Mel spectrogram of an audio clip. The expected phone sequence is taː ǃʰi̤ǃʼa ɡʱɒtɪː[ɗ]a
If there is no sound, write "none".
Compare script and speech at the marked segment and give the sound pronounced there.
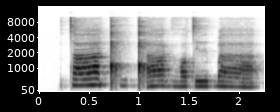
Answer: ɓ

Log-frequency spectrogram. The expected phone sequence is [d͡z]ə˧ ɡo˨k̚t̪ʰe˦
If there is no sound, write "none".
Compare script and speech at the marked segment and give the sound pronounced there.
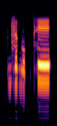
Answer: d͡z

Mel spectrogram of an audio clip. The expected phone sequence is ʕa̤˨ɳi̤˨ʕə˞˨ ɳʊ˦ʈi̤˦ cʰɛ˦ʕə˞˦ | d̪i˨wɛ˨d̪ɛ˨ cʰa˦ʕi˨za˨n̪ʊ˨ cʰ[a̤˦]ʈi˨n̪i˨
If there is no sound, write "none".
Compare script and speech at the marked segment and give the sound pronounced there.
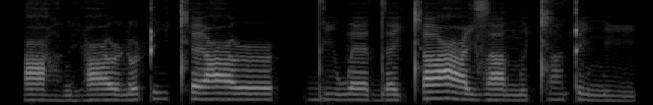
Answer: a̤˦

